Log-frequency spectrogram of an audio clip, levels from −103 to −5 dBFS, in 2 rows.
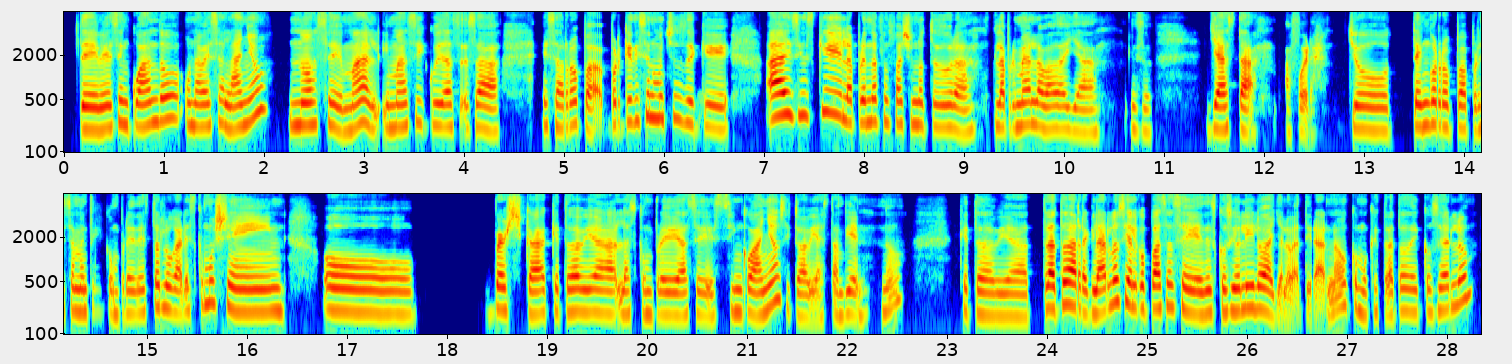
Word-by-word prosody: de 200 Hz, -1 st, +4 dB
vez 210 Hz, +3 st, 0 dB
en 240 Hz, -2 st, -1 dB
cuando, 255 Hz, +6 st, +2 dB
una 225 Hz, -1 st, -1 dB
vez 220 Hz, +4 st, -2 dB
al 220 Hz, -4 st, -1 dB
año, 265 Hz, -, 0 dB, 0.2 s
no 230 Hz, 0 st, +1 dB
hace 230 Hz, -2 st, -1 dB
mal, 215 Hz, +5 st, +2 dB
y -, -, -8 dB
más 215 Hz, +1 st, -1 dB
si 245 Hz, 0 st, -8 dB
cuidas 220 Hz, -1 st, -2 dB
esa 205 Hz, -3 st, 0 dB, 0.4 s
esa 220 Hz, -2 st, -3 dB
ropa, 230 Hz, +3 st, 0 dB
porque 235 Hz, +2 st, -1 dB
dicen 285 Hz, +3 st, -2 dB
muchos 285 Hz, -1 st, -3 dB
de 240 Hz, -3 st, -3 dB
que: 210 Hz, -3 st, -1 dB, 0.3 s
"Ay, 310 Hz, +2 st, +9 dB
sí, 310 Hz, -, -5 dB
es 310 Hz, -1 st, -5 dB
que 335 Hz, -4 st, +3 dB
la 250 Hz, -, +3 dB
prenda 245 Hz, +1 st, 0 dB
fast 250 Hz, -1 st, -9 dB
fashion 240 Hz, 0 st, 0 dB
no 230 Hz, -, -1 dB
te 215 Hz, +2 st, -7 dB
dura, 200 Hz, -3 st, -2 dB, 0.2 s
la 215 Hz, -1 st, +2 dB
primera 220 Hz, +3 st, 0 dB
lavada 205 Hz, -2 st, +1 dB
ya 185 Hz, -2 st, -4 dB, 0.3 s
eso, 190 Hz, -2 st, -11 dB, 0.5 s
ya 200 Hz, +1 st, +4 dB
está 200 Hz, 0 st, +2 dB, 0.3 s
afuera", -, -, -4 dB, 0.3 s
yo 195 Hz, -2 st, -1 dB, 0.2 s
tengo 225 Hz, +2 st, +2 dB
ropa 215 Hz, -2 st, 0 dB
precisamente 200 Hz, +1 st, -4 dB
que 195 Hz, -, -30 dB
compré 190 Hz, 0 st, -6 dB
de 190 Hz, -, -5 dB
estos 225 Hz, +4 st, -3 dB
lugares, 210 Hz, -3 st, -1 dB
como 255 Hz, +1 st, -3 dB
Shein 200 Hz, -3 st, +1 dB, 0.4 s
o 195 Hz, -3 st, +1 dB, 0.8 s
Bershka, 195 Hz, -2 st, +3 dB
que 200 Hz, +1 st, -7 dB
todavía 195 Hz, -1 st, +1 dB
las 185 Hz, 0 st, -4 dB
compré 180 Hz, -1 st, -2 dB
hace 180 Hz, 0 st, -4 dB
5 200 Hz, +1 st, -2 dB
años 235 Hz, +11 st, +1 dB
y -, -, -15 dB
todavía 170 Hz, -2 st, -2 dB
están 175 Hz, +1 st, -7 dB
bien, 185 Hz, 0 st, -4 dB
¿no?, 290 Hz, +9 st, -8 dB, 0.5 s
que 200 Hz, -, -7 dB
todavía 175 Hz, -2 st, -2 dB
trato 220 Hz, +2 st, +6 dB
de 250 Hz, -, +9 dB
arreglarlos, 200 Hz, +4 st, +4 dB
si 275 Hz, -, +2 dB
algo 225 Hz, -3 st, +2 dB
pasa, 220 Hz, +2 st, +3 dB
se 195 Hz, -5 st, +1 dB
descosió 195 Hz, +2 st, -1 dB
el 210 Hz, -, -1 dB
hilo, 220 Hz, -1 st, +3 dB
ah, 200 Hz, -, +5 dB
ya -, -, -6 dB
lo -, -, -3 dB
va -, -, -1 dB
a -, -, -7 dB
tirar, -, -, -2 dB
¿no?, 110 Hz, +5 st, -3 dB
como 190 Hz, -5 st, -6 dB
que 200 Hz, -, -11 dB
trato 205 Hz, +1 st, -3 dB
de 195 Hz, -1 st, -4 dB
coserlo 210 Hz, +9 st, -1 dB
210 Hz, 195 wpm, -24 LUFS, 195-230 Hz, 0.8 s, Ay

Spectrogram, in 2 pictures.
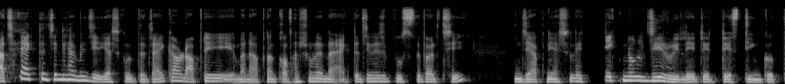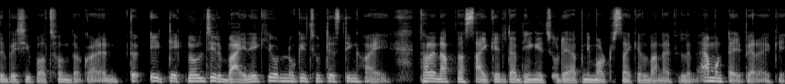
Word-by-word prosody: আচ্ছা -, -, +2 dB
একটা 245 Hz, +1 st, -3 dB
জিনিস 230 Hz, 0 st, +3 dB
আমি 190 Hz, -, +2 dB
জিজ্ঞাসা 125 Hz, -2 st, 0 dB
করতে 115 Hz, -3 st, -2 dB
চাই? 125 Hz, +2 st, 0 dB
কারণ 165 Hz, -3 st, 0 dB
আপনি 125 Hz, +5 st, -3 dB, 0.5 s
আপনার 125 Hz, +4 st, -3 dB
কথা 110 Hz, +3 st, -1 dB
শুনে 140 Hz, -1 st, 0 dB
না 120 Hz, -, +1 dB
একটা 110 Hz, -, -7 dB
জিনিস 135 Hz, 0 st, 0 dB
বুঝতে 130 Hz, 0 st, +6 dB
পারছি। 115 Hz, -2 st, +1 dB, 0.7 s
যে 120 Hz, -, +1 dB
আপনি 115 Hz, +4 st, -3 dB
আসলে 145 Hz, +5 st, 0 dB, 0.3 s
technology-related 165 Hz, -, +2 dB
testing 115 Hz, 0 st, +4 dB
করতে 110 Hz, -1 st, -3 dB
বেশি 100 Hz, +3 st, 0 dB
পছন্দ 105 Hz, +1 st, -1 dB, 0.2 s
করেন। -, -, -3 dB, 0.2 s
তো -, -, +3 dB, 0.2 s
এই 155 Hz, -, +1 dB
টেকনোলজির 150 Hz, +1 st, +2 dB
বাইরে 110 Hz, +3 st, +3 dB
কি -, -, -16 dB
অন্য 150 Hz, 0 st, -2 dB
কিছু 145 Hz, -1 st, -1 dB
টেস্টিং 140 Hz, +1 st, +1 dB
হয়? -, -, -3 dB, 0.4 s
ধরেন 140 Hz, -1 st, +3 dB
আপনার 125 Hz, 0 st, 0 dB
সাইকেলটা 110 Hz, +2 st, -1 dB
ভেঙে-চুরে 110 Hz, -1 st, -1 dB
আপনি 115 Hz, -, -2 dB
মোটরসাইকেল 100 Hz, -1 st, +1 dB
বানায় 90 Hz, -2 st, -4 dB
ফেললেন 100 Hz, 0 st, -6 dB
এমন 150 Hz, -2 st, +2 dB
টাইপের -, -, -3 dB
আরকি -, -, -8 dB
125 Hz, 175 wpm, -24 LUFS, 110-145 Hz, 0.7 s, বুঝতে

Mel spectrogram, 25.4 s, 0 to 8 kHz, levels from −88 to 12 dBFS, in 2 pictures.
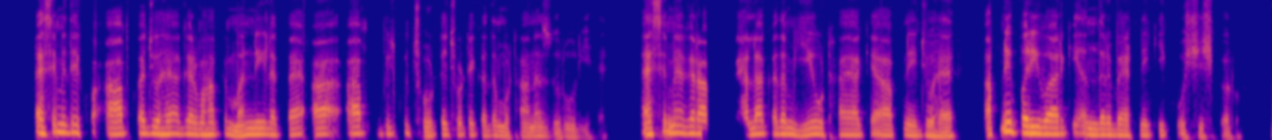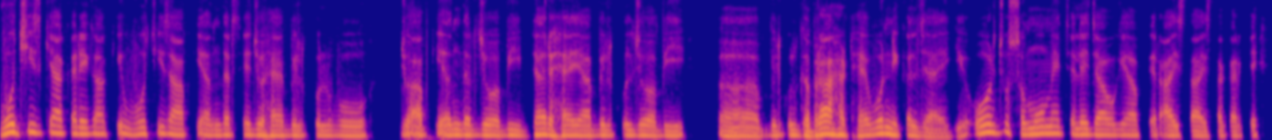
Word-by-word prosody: देखो -, -, -3 dB
ऐसे 150 Hz, +4 st, +2 dB
में 175 Hz, -1 st, +4 dB
देखो 165 Hz, -3 st, -2 dB, 0.2 s
आपका 140 Hz, +2 st, 0 dB
जो 145 Hz, -1 st, +3 dB
है 135 Hz, +1 st, +4 dB
अगर 135 Hz, -1 st, +1 dB
वहाँ 125 Hz, +1 st, +2 dB
पे 135 Hz, 0 st, -7 dB
मन 100 Hz, +3 st, +3 dB
नहीं 130 Hz, +1 st, +4 dB
लगता 125 Hz, 0 st, -3 dB
है 135 Hz, -, -2 dB
अ, 135 Hz, +1 st, 0 dB, 0.2 s
आप 145 Hz, 0 st, +2 dB, 0.2 s
बिल्कुल 140 Hz, +3 st, -8 dB
छोटे-छोटे 120 Hz, +4 st, -4 dB
कदम 105 Hz, -1 st, -3 dB
उठाना 95 Hz, +1 st, -5 dB
ज़रूरी 75 Hz, -3 st, -9 dB
है। -, -, -30 dB, 0.4 s
ऐसे 135 Hz, +7 st, +2 dB
में 160 Hz, 0 st, +4 dB
अगर 150 Hz, -1 st, +2 dB
आपने 140 Hz, -, -3 dB
पहला 130 Hz, +4 st, +2 dB
कदम 140 Hz, -1 st, +1 dB
ये 115 Hz, +3 st, -1 dB
उठाया 120 Hz, -2 st, -1 dB
कि 120 Hz, -, -10 dB
आपने 110 Hz, 0 st, -1 dB
जो 105 Hz, -1 st, -1 dB
है 95 Hz, 0 st, 0 dB, 0.3 s
अपने 130 Hz, +10 st, +6 dB
परिवार 140 Hz, -3 st, +7 dB
के -, -, -10 dB
अंदर 125 Hz, -1 st, +2 dB
बैठने 110 Hz, 0 st, -2 dB
की 115 Hz, 0 st, -9 dB
कोशिश -, -, -8 dB
करो। -, -, -13 dB, 0.4 s
वो 170 Hz, -, +9 dB
चीज़ 170 Hz, +1 st, -1 dB
क्या 160 Hz, -2 st, +1 dB
करेगा 145 Hz, -1 st, -1 dB
कि 135 Hz, -, -6 dB
वो 135 Hz, -1 st, -1 dB
चीज़ 145 Hz, +1 st, -4 dB
आपके 120 Hz, -1 st, -2 dB
अंदर 115 Hz, 0 st, -1 dB
से 120 Hz, +1 st, -4 dB
जो 115 Hz, 0 st, +1 dB
है 105 Hz, 0 st, +2 dB
बिल्कुल 110 Hz, 0 st, -3 dB
वो 100 Hz, 0 st, -1 dB, 0.3 s
जो -, -, +1 dB
आपके 115 Hz, -, 0 dB
अंदर 115 Hz, 0 st, +2 dB
जो 110 Hz, -1 st, +3 dB
अभी 110 Hz, +1 st, 0 dB
डर 125 Hz, -1 st, +4 dB
है 110 Hz, +1 st, +2 dB
या 105 Hz, -1 st, +1 dB
बिल्कुल 115 Hz, +1 st, -2 dB
जो 110 Hz, -1 st, +1 dB
अभी 100 Hz, 0 st, -2 dB, 0.4 s
अ, -, -, -2 dB
बिल्कुल 100 Hz, +4 st, 0 dB
घबराहट 115 Hz, +1 st, +4 dB
है 105 Hz, -, +1 dB
वो 125 Hz, +5 st, +3 dB
निकल 115 Hz, -6 st, +2 dB
जाएगी। 80 Hz, 0 st, -6 dB
और 155 Hz, +9 st, +2 dB
जो 165 Hz, +3 st, -5 dB
समूह 135 Hz, +1 st, +2 dB
में 150 Hz, 0 st, +2 dB
चले 125 Hz, 0 st, +1 dB
जाओगे 115 Hz, -1 st, -1 dB
आप 110 Hz, -, -3 dB
फ़िर -, -, -5 dB
आहिस्ता-आहिस्ता 100 Hz, -1 st, -3 dB
करके 105 Hz, +2 st, -7 dB
120 Hz, 200 wpm, -23 LUFS, 105-135 Hz, 0.4 s, वो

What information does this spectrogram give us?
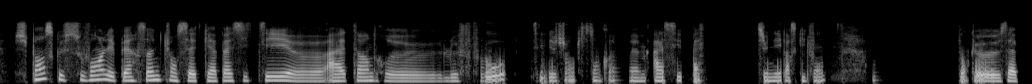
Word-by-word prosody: Je -, -, -4 dB
pense 245 Hz, +4 st, +3 dB
que 220 Hz, -, 0 dB
souvent, 205 Hz, +2 st, +1 dB
les 200 Hz, -5 st, +3 dB
personnes 180 Hz, +3 st, +2 dB
qui 205 Hz, -2 st, -3 dB
ont -, -, +3 dB
cette 165 Hz, -1 st, +1 dB
capacité, 175 Hz, +3 st, +1 dB
heu, 150 Hz, -2 st, +1 dB
à -, -, +4 dB
atteindre, 175 Hz, +1 st, 0 dB
heu, 145 Hz, -1 st, -1 dB
le 155 Hz, +2 st, -3 dB
flow, 155 Hz, -, 0 dB, 0.2 s
c'est -, -, -6 dB
des 165 Hz, -, -2 dB
gens 165 Hz, -, -3 dB
qui -, -, -10 dB
sont 170 Hz, -, -5 dB
quand 190 Hz, +2 st, -8 dB
même 155 Hz, 0 st, -2 dB
assez 170 Hz, +1 st, 0 dB
passionnés 170 Hz, -1 st, -4 dB
par 170 Hz, -, -3 dB
ce -, -, -7 dB
qu'ils 170 Hz, -, -6 dB
font, 165 Hz, +1 st, -4 dB, 1.3 s
donc -, -, -2 dB
heu, 150 Hz, 0 st, +6 dB
ça 155 Hz, 0 st, +4 dB
170 Hz, 185 wpm, -24 LUFS, 155-185 Hz, 1.3 s, heu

